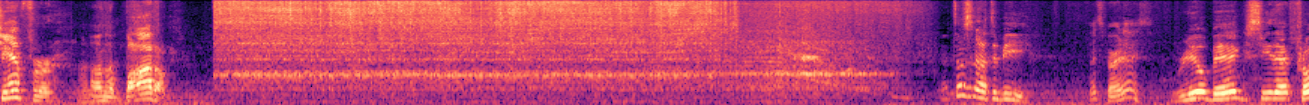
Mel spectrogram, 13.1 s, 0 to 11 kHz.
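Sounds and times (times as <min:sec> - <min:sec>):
power tool cutting wood: 0:02.2 - 0:09.3.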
